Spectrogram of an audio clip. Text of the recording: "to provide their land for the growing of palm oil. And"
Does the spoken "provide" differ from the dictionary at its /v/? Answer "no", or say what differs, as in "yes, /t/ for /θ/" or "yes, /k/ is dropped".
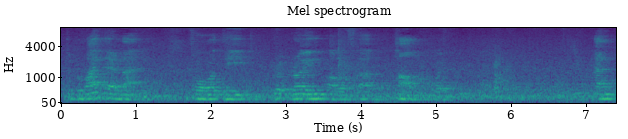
no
